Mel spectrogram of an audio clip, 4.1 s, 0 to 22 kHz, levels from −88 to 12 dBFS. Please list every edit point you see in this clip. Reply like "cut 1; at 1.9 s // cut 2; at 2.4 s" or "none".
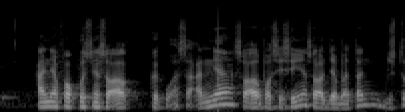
none

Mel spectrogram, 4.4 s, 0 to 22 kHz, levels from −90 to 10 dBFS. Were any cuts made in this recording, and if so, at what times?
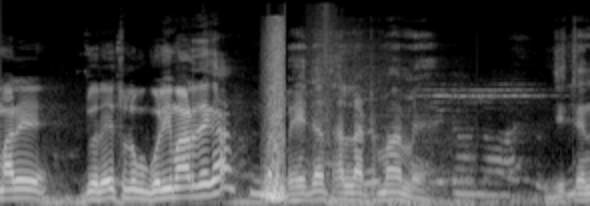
cut 1; at 2.0 s

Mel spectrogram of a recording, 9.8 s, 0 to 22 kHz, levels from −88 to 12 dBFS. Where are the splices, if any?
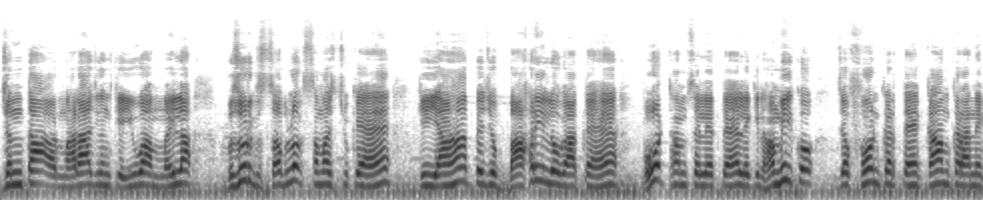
none

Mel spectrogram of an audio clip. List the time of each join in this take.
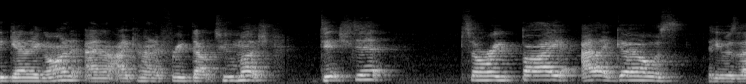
none

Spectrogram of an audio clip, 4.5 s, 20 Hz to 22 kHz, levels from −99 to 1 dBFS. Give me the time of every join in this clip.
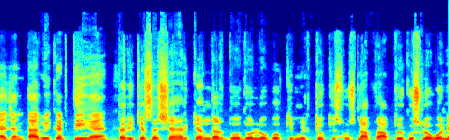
cut 1; at 1.1 s

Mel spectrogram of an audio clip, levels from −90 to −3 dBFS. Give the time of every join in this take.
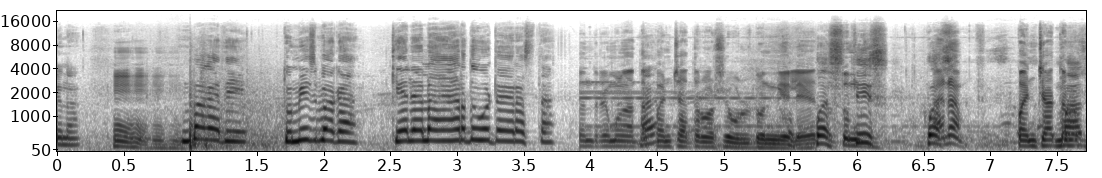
cut 1; at 3.9 s

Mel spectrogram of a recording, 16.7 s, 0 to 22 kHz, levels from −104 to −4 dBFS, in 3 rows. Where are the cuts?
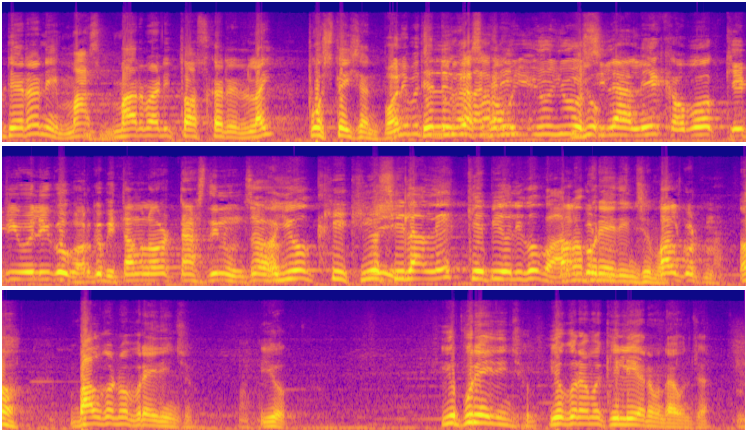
none

